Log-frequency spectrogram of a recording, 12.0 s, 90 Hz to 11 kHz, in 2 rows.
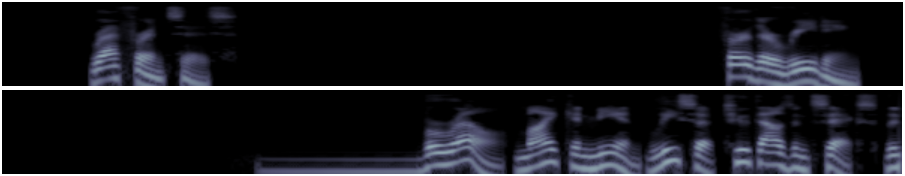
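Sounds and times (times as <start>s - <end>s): synthesized text-to-speech voice: 0.6s - 1.6s, 4.9s - 5.8s, 8.8s - 12.0s
low electronic tone: 7.8s - 9.4s.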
